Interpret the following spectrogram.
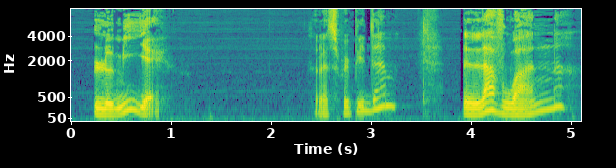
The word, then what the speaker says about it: millet: Le millet, here, I, and then double L, so I, millet, E-T at the end, open, millet.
